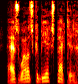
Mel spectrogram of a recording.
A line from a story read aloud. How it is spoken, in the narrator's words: Leia muttered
